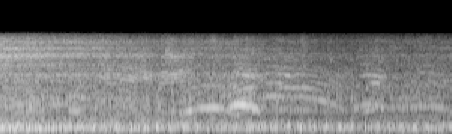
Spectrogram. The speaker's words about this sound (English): What's he pointing at? Helicopter. Hey, it's coming.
